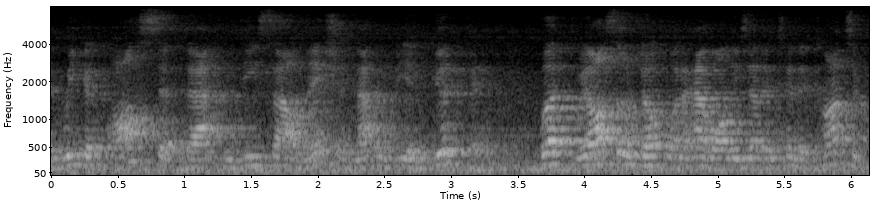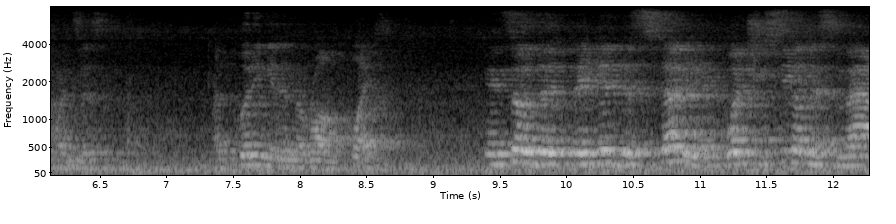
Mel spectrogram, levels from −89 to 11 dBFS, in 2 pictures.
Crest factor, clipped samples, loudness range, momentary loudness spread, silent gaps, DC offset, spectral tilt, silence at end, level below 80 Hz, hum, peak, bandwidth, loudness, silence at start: 18 dB; under 0.1%; 7 LU; 15 LU; none; under 0.1%; -8 dB/octave; 0 s; -42 dBFS; none; -8 dBFS; 7.6 kHz; -28 LUFS; 0 s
